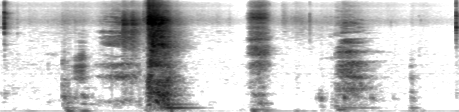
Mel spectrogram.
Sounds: Sneeze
